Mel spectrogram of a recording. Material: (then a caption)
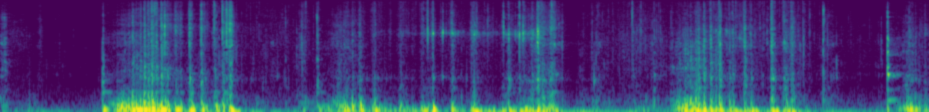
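Soap. A metal utility-knife blade shaves a solid, rectangular, dry yellow-green bar of soap held in the hand. The result is a run of crisp, crunchy scraping strokes with a bright, papery rasp over a low, dull body. The strokes come in bursts that swell and fade.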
